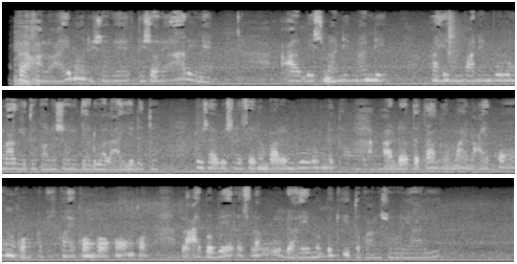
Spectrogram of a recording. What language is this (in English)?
Betawi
